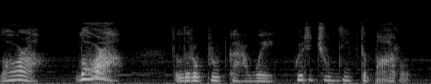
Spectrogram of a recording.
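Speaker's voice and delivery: harsh, rough whisper. He opens his door and calls to Laura, harsh whisper. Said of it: "exclaimed in a harsh whisper".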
